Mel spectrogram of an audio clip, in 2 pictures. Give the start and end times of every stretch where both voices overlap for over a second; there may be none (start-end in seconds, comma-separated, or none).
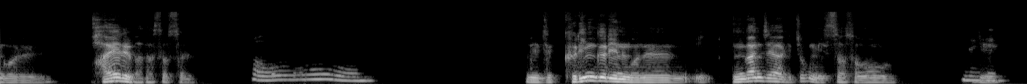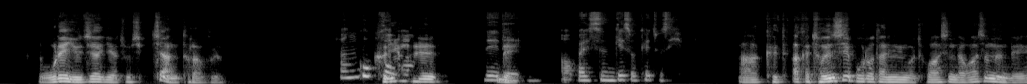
none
